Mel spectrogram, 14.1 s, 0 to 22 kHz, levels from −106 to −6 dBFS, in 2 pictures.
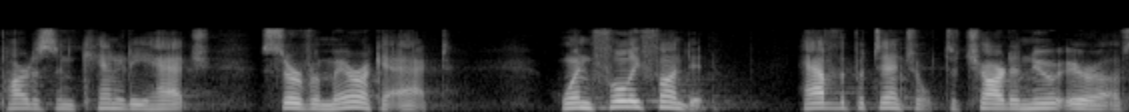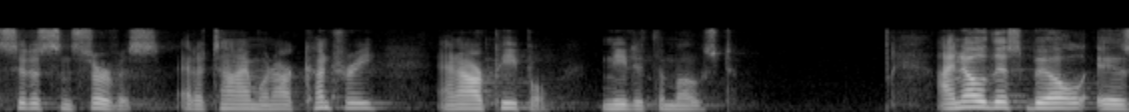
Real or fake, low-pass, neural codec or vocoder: real; 7.2 kHz; none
